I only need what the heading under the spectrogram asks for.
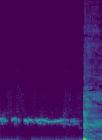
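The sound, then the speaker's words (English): A person whistles one long, high, fairly steady note with a slight waver, over faint low rumbling. It cuts off abruptly into a sudden burst of noise, like a cough. “I can hear you, and you're whistling away.”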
